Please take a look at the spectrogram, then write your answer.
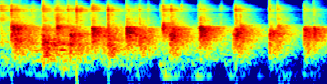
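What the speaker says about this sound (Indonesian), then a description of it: "Tepuk tangan untuk Logender" A class claps together for a student, steady rhythmic claps in bursts of roughly three per second, loud and close, with no talking.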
